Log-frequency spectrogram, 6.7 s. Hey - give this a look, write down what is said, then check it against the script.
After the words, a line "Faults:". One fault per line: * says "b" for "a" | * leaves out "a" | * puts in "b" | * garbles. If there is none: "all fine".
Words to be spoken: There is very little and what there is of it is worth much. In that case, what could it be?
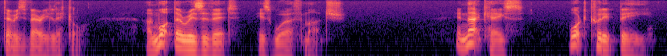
There is very little and what there is of it is worth much. In that case, what could it be?
Faults:
all fine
